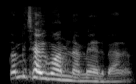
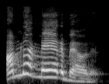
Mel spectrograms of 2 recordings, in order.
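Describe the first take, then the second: First: Fast, tumbling "Let me tell you why I'm not mad about it"; quick throwaway delivery; rushed explanation. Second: NOT hit high and loud, falling after; a high, loud "not" that falls away; emphatic denial. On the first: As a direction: hurry through the whole line. Quick follow-up explaining himself. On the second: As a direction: stress the word "not" hard and high. Insists he is not mad. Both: Real, not acted.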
